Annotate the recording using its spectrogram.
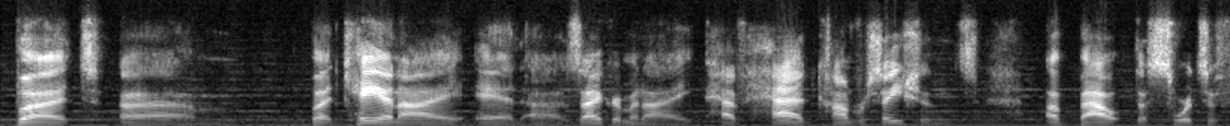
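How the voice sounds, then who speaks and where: A man chats as a co-host in a very bright, forceful voice of middling pitch. His delivery is halting and self-deprecating, starting and restarting. The sound is slightly lo-fi, with faint music underneath. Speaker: podcast co-host. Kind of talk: casual discussion with anecdotes. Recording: dull narrow-band mic, music underneath.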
